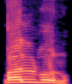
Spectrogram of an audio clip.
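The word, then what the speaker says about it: كلب: যেমন কফ, কফের উচ্চারণ মোটা হবে, পুর হবে। কাফ, কাফের উচ্চারণ বারিক বা পাতলা হবে। এটা আমাদেরকে খেয়াল রাখতে হবে। কফ, কাফ, কফ, কাফ। যেমন কফ লাম বা কলবুন, কলবুন অর্থ হৃদয়। কাফ লাম বা কালবুন, কালবুন অর্থ কুকুর।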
